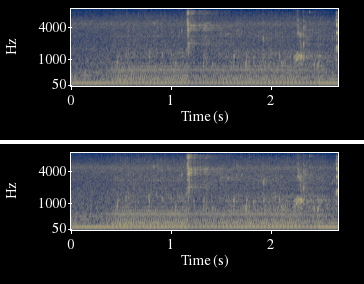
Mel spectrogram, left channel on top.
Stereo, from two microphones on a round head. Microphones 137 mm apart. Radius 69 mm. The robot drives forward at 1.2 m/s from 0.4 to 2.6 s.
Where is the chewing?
5° left (ahead or behind), 3 m.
